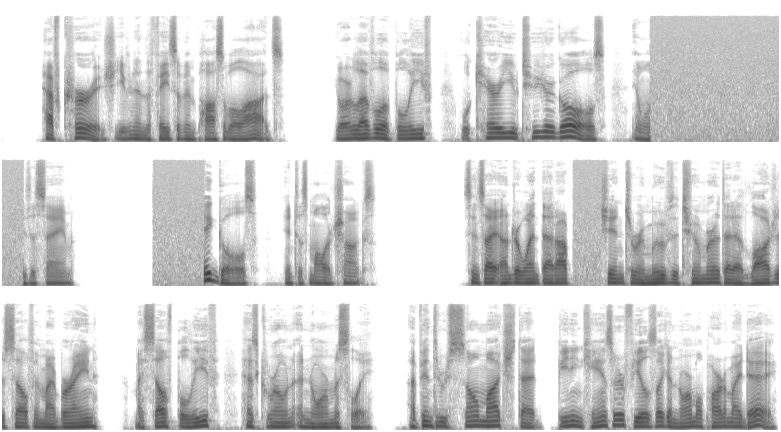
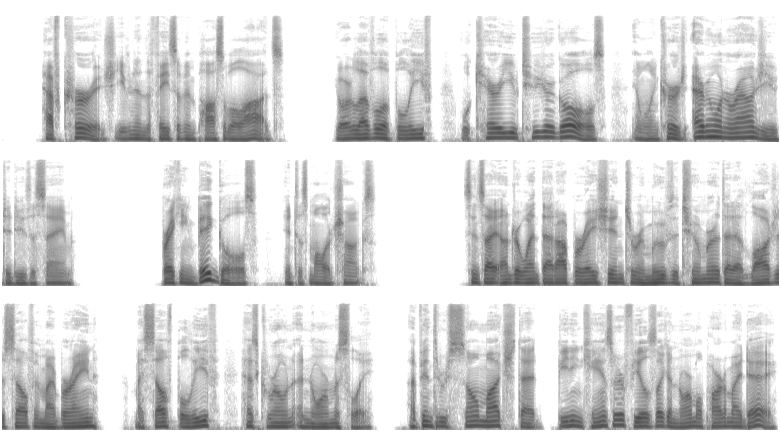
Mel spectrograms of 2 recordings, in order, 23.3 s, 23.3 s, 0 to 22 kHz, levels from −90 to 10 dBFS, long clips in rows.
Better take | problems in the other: second | audio cutting out; filled with static; at 6.5 s for 1.5 s, at 9.5 s for 0.5 s and at 13 s

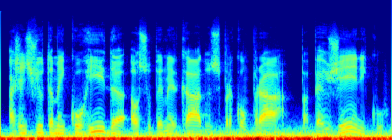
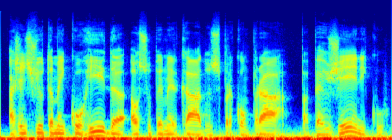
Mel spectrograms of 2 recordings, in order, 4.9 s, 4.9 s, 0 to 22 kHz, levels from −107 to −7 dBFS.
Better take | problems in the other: second | low rumble; loud; throughout; 9 dB below the speech; faint in the second

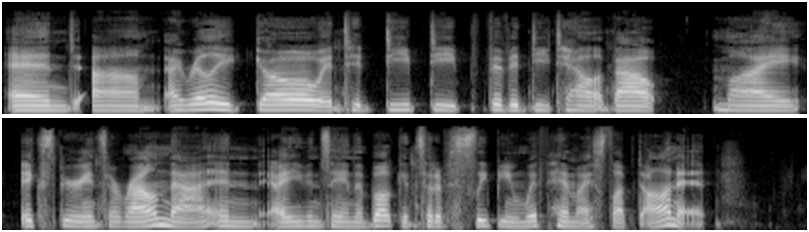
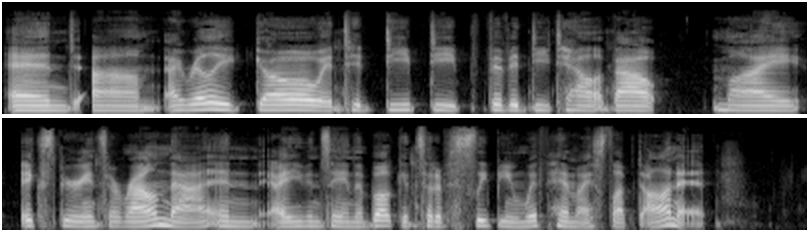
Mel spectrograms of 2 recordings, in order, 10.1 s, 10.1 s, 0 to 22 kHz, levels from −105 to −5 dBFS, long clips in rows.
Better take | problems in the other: neither | none

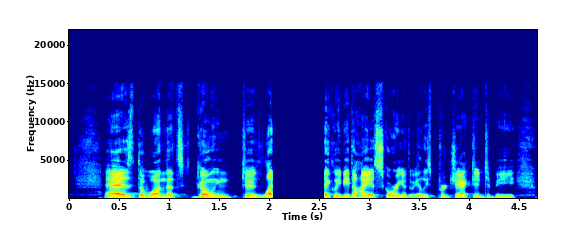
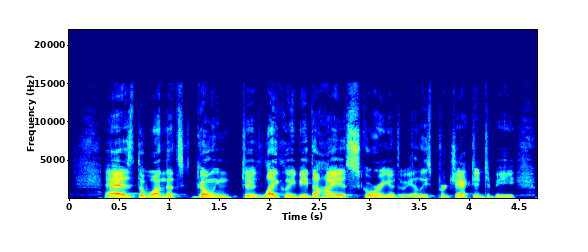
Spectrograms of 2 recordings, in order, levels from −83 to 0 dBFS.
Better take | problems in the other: second | audio freezing; at 2 s for 0.5 s

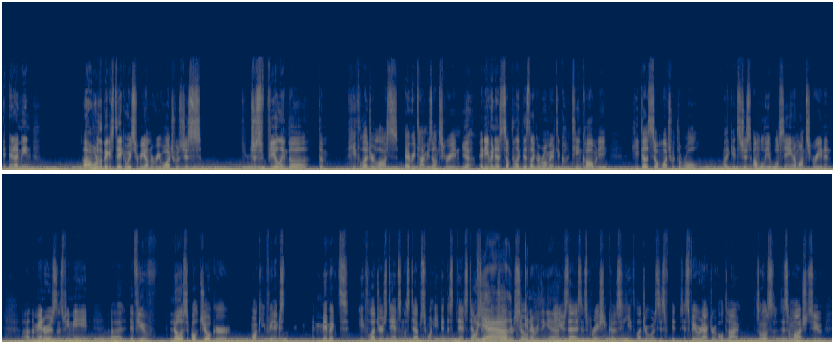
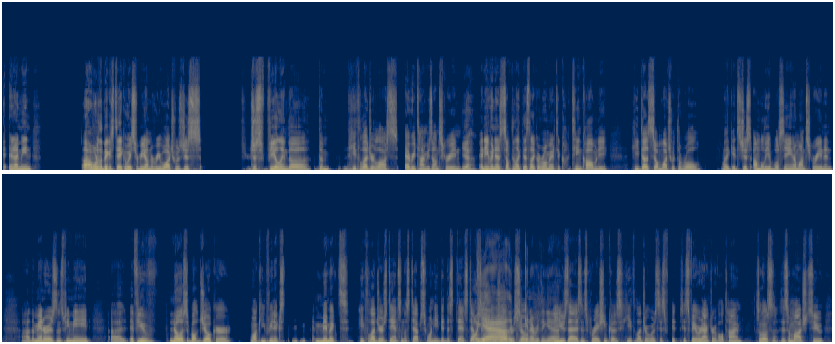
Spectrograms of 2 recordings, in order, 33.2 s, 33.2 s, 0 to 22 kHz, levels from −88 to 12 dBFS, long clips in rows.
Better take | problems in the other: second | low rumble; loud; throughout; 6 dB below the speech

